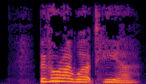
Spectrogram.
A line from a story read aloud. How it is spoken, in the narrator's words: said with another sigh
